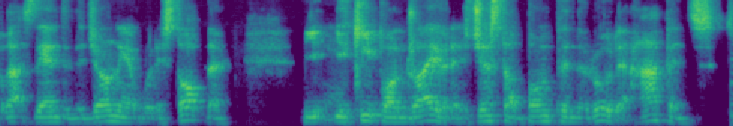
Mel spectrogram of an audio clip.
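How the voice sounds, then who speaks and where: In a Scottish accent, a man talks at a very fast pace. His pitch is medium. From Scotland, Fife. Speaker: fitness coach. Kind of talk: podcast interview. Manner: hesitant, many fillers.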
